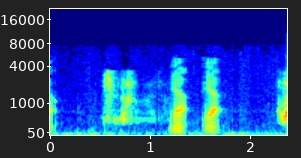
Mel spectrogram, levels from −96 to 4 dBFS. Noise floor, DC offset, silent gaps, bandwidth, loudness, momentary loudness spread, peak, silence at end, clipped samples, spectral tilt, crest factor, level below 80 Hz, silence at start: -49 dBFS; under 0.1%; none; 8 kHz; -33 LUFS; 13 LU; -10 dBFS; 0 s; under 0.1%; -6.5 dB/octave; 24 dB; -60 dBFS; 0 s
